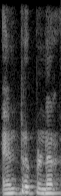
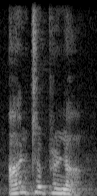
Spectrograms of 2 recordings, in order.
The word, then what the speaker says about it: entrepreneur: ஆக்சுவலாக என்டர்பிரனர் அப்படின்னு நான் சொன்னதே வந்து தப்பு தான். ஆக்சுவலாக என்ன அப்படின்னு கேட்டிங்கன்னா மறுபடியும் கேட்கலாம். ஆண்டர்பிரனர் அப்படிங்கிறது தான் அதனுடைய சரியான உச்சரிப்பு.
